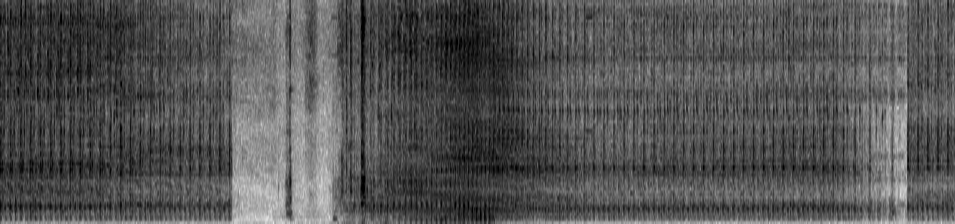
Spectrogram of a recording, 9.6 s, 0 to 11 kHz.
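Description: A Mercury/Tohatsu 4-stroke outboard motor of 4 to 6 horsepower idles after a carburetor cleaning with a steady, rapid mechanical chatter, close up, briefly dipping and stumbling before settling back into its even rhythm.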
